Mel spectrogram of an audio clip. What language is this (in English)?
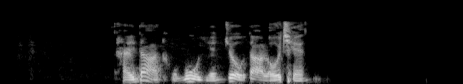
Chinese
